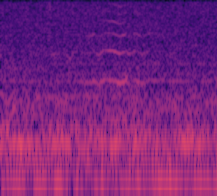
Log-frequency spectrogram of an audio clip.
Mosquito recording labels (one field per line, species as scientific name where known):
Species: Anopheles gambiae s.s.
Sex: female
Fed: unfed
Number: one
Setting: insect culture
